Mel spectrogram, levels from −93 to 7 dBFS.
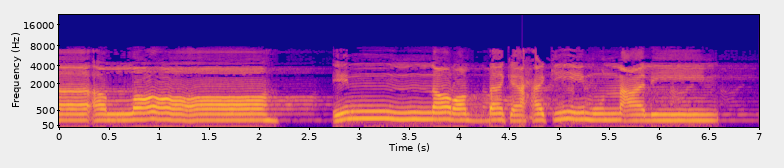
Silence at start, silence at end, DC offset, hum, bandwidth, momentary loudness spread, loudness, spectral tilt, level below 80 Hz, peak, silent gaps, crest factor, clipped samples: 0 s; 0.15 s; 0.5%; none; 7.8 kHz; 8 LU; -13 LUFS; -4.5 dB/octave; -50 dBFS; 0 dBFS; none; 12 dB; under 0.1%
